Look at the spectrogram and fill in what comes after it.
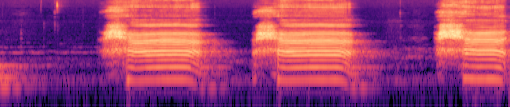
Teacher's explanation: এটি একদম হালাক থেকে বের হবে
